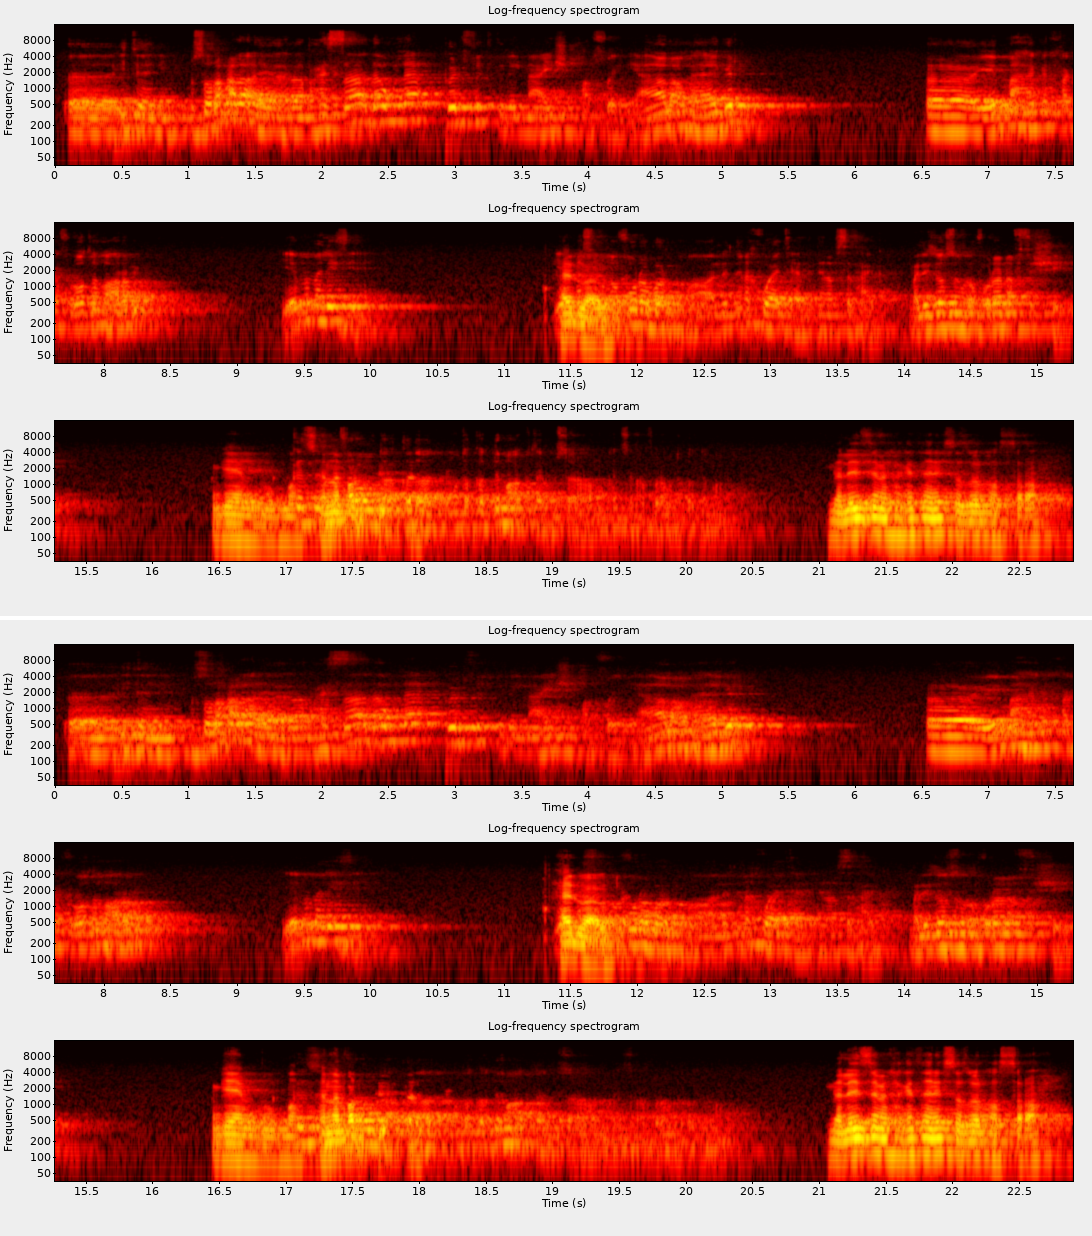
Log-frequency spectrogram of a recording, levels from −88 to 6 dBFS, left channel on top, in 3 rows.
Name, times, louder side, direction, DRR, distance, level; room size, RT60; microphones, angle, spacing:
voice 1, 0.1-5.2 6.5-8.3 9.3-10.0 11.4-15.2 17.1-20.3, equal, 75° left, 6 dB, 4.8 m, -33 dB
voice 2, 11.4-11.8 16.5-17.6 17.9-18.0 21.1-22.7, right 2 dB, 55° right, 9 dB, 2.3 m, -25 dB
29.5 x 23.0 x 7.6 m, 1.1 s
head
